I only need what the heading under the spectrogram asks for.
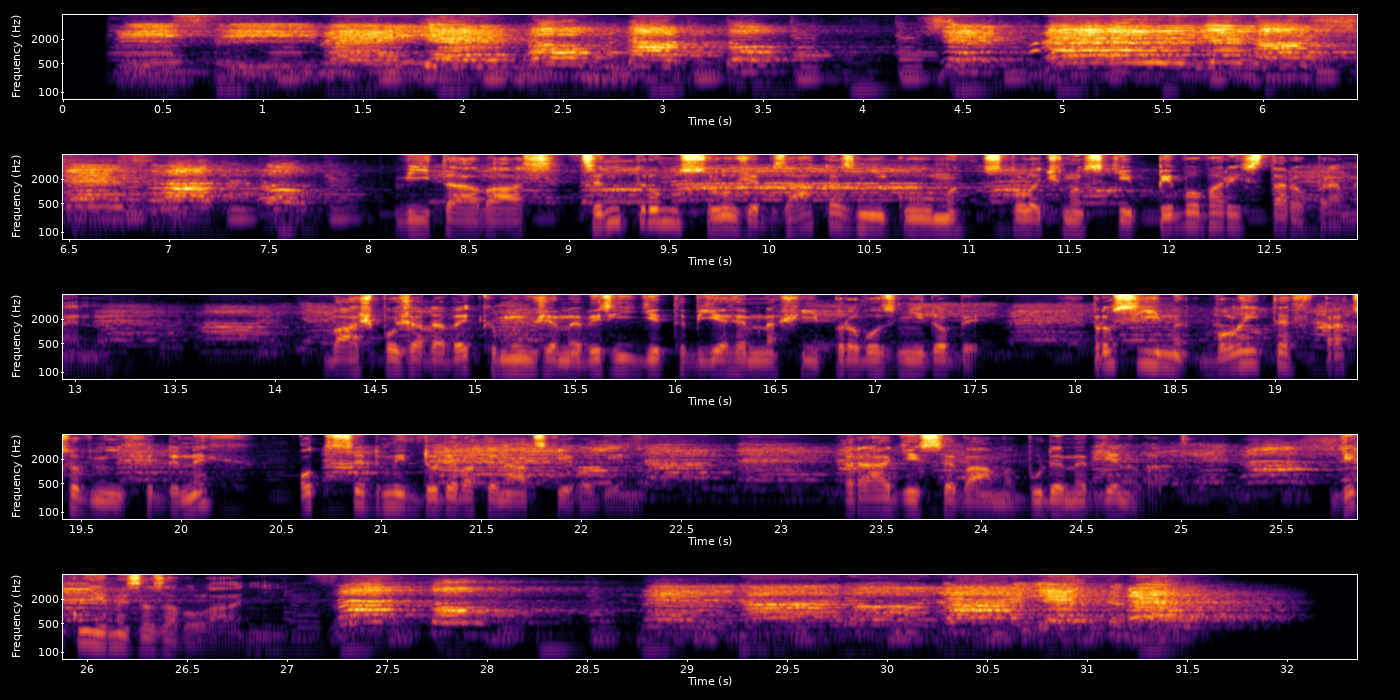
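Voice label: Male Czech IVR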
